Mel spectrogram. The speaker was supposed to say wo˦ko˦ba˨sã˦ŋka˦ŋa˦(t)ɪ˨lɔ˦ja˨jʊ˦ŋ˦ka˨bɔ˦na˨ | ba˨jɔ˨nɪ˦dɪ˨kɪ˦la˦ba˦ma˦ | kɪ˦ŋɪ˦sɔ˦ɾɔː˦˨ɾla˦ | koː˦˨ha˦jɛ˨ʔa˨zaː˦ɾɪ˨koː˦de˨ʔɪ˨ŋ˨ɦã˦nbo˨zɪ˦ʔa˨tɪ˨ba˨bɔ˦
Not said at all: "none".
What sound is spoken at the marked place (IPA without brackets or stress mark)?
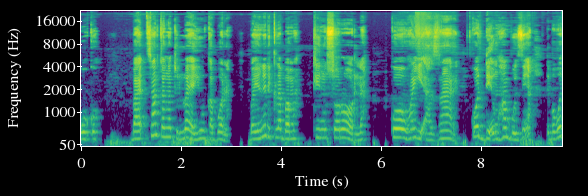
t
